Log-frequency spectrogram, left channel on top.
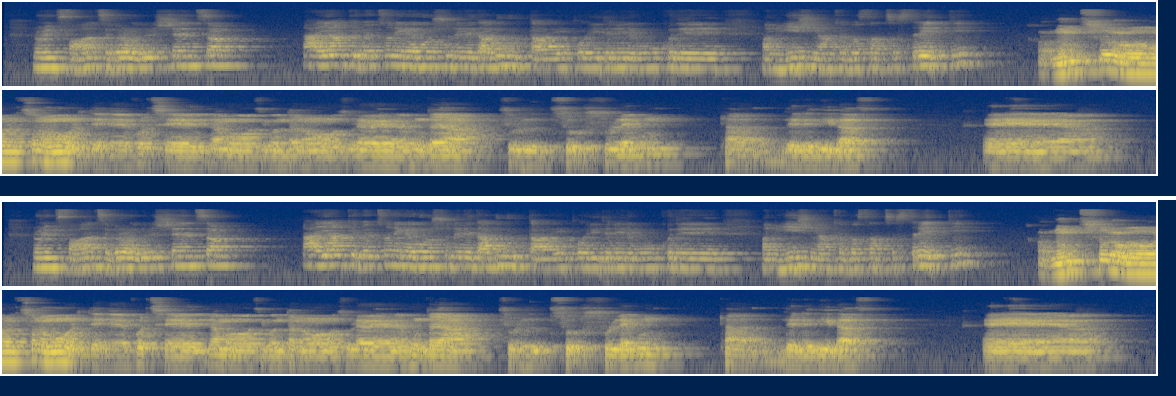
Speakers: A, on the right; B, on the right.
A: non l'infanzia, però l'adolescenza, hai anche persone che hai conosciuto in età adulta e puoi ritenere comunque dei amici anche abbastanza stretti,
B: Ah, Non sono, non sono molte, forse diciamo si contano sulle punta, sul- su- sulle punta delle dita. Eh,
